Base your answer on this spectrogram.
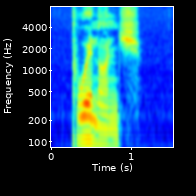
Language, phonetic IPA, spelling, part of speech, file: Polish, [ˈpwɨ̃nɔ̃ɲt͡ɕ], płynąć, verb, Pl-płynąć.ogg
